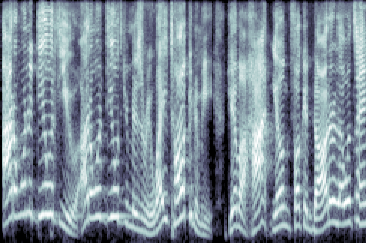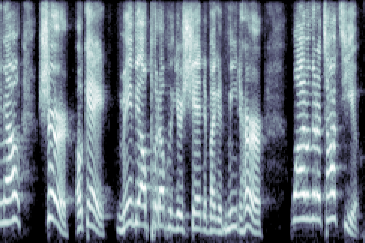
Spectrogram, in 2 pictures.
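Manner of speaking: high-pitched, indignant rant; exasperated rebuff. Acted. Speaker refusing to deal with a miserable person's misery, exasperated.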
